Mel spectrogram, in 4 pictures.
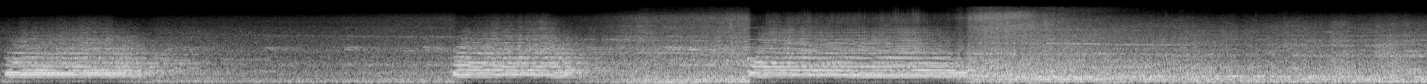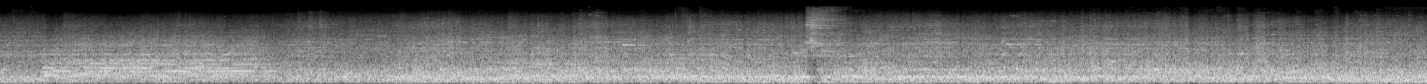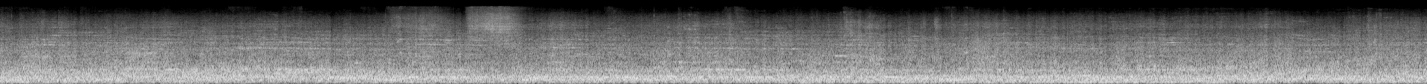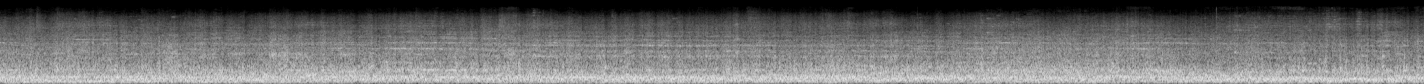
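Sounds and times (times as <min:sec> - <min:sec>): train wheels rumbling on rails: 0:00.0 - 0:57.0
wheels clacking over rail joints: 0:17.2 - 0:57.0.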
